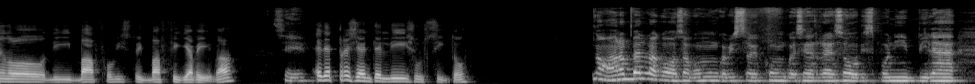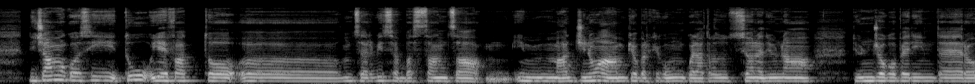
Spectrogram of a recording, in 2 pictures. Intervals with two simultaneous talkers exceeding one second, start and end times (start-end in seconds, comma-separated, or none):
none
